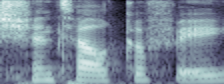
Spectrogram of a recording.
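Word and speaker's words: Chant'el Cafe: her baby but um the chantel cafe i don't even know if i'm pronouncing this right yes that's right chantal cafe chantal cafe okay so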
